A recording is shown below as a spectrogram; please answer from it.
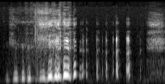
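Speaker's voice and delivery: loud, high squealing laugh; laughing fit. Real, not acted. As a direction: crack up helplessly, pitch climbing. Cracks up after acted quote.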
